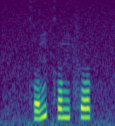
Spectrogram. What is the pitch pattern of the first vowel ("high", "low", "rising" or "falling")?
rising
